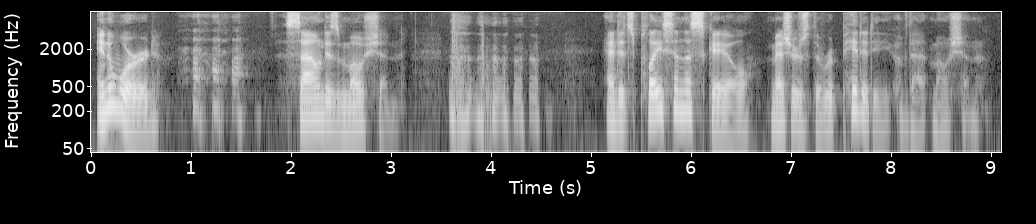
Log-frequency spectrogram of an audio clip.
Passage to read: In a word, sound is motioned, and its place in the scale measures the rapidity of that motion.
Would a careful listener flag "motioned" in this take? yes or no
yes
